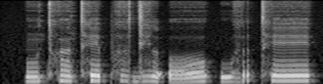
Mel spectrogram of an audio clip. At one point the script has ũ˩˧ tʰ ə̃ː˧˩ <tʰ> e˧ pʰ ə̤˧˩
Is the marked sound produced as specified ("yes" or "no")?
yes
